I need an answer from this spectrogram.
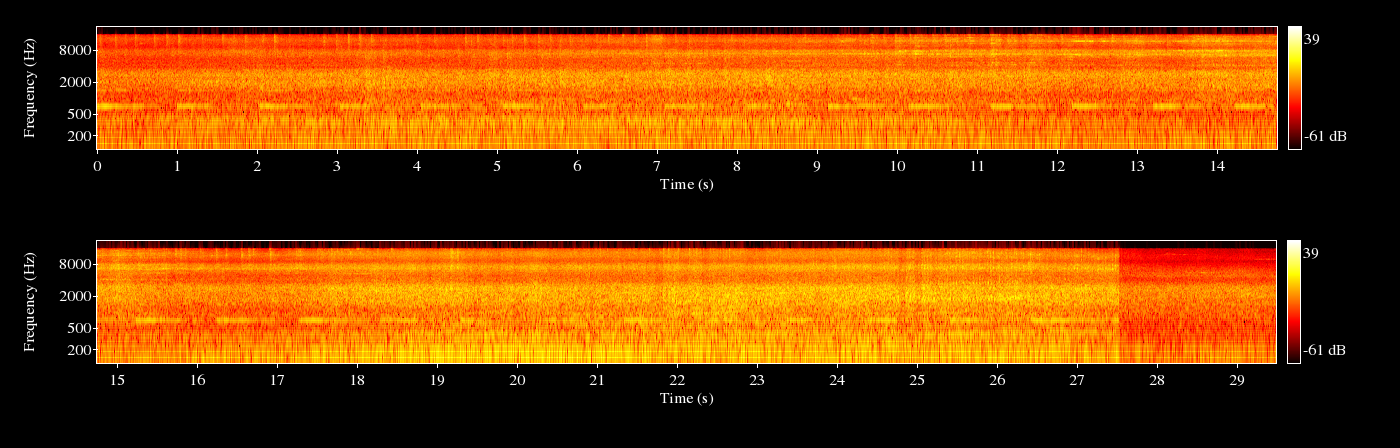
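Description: Diesel railcar passing over a level crossing, its engine and wheels running louder from about two-thirds of the way through. Under it, a level-crossing warning signal beeps in a steady repeating pattern over city traffic noise. The sound cuts off abruptly near the end.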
